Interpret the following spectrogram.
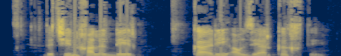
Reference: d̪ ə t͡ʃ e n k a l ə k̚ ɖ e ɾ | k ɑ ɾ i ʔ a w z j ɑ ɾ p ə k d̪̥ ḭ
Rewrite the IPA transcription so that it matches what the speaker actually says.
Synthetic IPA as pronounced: d̪ ə t͡ʃ i n x a l ə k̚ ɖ e ɾ | k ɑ ɾ i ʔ a w z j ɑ ɾ k ə x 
